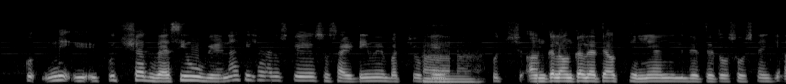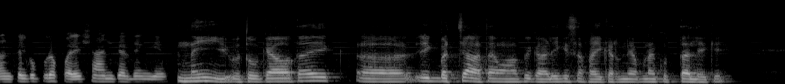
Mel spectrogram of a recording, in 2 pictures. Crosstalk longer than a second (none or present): none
